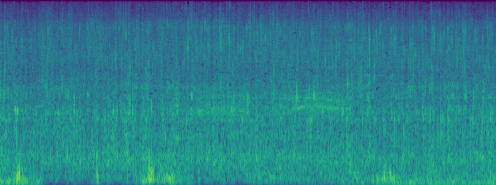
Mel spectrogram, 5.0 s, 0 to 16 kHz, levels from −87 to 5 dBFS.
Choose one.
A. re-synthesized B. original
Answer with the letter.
B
